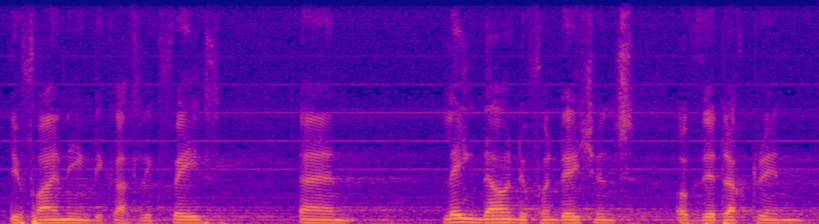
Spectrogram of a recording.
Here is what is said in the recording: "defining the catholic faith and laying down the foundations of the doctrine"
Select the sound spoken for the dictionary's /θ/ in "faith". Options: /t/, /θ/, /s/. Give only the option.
/s/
